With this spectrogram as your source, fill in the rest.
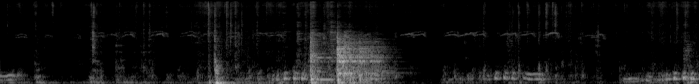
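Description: Several pigeons coo repeatedly in a loft, soft throaty calls in short phrases, with a brief burst of flapping wings midway and a little background shuffling.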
